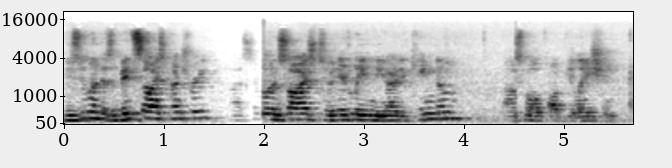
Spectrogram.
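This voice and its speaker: Recorded with audible room echo and noticeable background noise, a man with an American accent speaks with ordinary pitch variation. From US. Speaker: business consultant presenter. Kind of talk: seminar presentation. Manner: fast.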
